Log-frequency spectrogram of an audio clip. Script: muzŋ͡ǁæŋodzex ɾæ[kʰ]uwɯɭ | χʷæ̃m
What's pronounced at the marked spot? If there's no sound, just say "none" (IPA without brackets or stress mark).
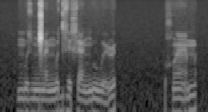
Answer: ŋ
